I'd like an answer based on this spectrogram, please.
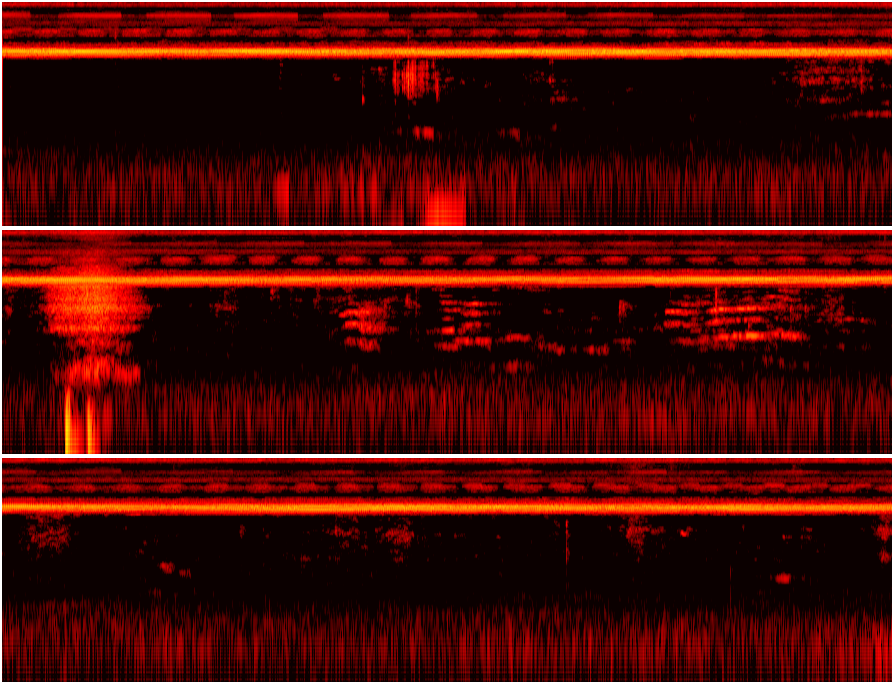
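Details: Countryside crickets at night produce a steady, high shimmering trill throughout, with a sharp knock or rustle midway and a few faint scattered sounds in the background.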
